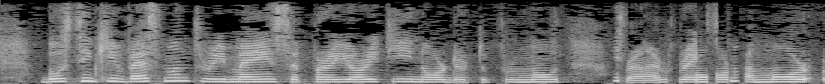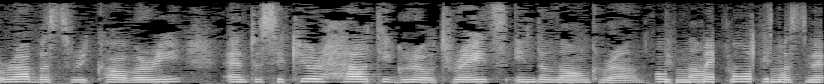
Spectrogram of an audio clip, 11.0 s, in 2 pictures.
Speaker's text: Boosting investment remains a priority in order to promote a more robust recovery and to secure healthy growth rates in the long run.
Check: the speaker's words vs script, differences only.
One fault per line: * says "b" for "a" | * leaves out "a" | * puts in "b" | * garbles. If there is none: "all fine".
* garbles
* garbles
